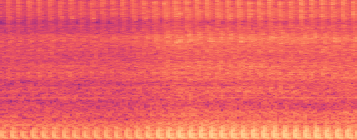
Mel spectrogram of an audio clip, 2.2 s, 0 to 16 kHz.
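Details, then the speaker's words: 8hp Kohler K181 single-cylinder in a 1971 John Deere 110 after head gasket replacement: crisp even firing, no knocks or misses, plenty of blow-by and a slight valve tick; runs well, head gasket leak gone. "running. Plenty of blow by, like all Kohlers. I had this fall off. Sounds like it has a little bit of valve tick in it. Way better without a head gasket leak."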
